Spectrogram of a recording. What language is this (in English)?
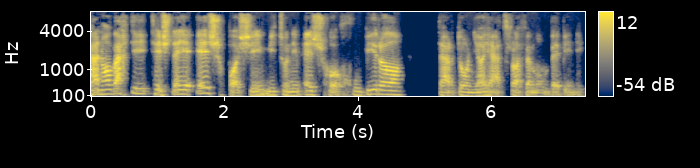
Persian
